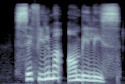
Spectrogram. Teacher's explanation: The final consonant of one word just crashes right into the vowel of the next. It creates this total ambiguity that simply does not exist on the page.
